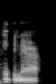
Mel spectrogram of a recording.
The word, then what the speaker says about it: Ebener: What was that? Ebener? Is that your last name? Is that how you say? Yeah. Ebener. Ebener. So yeah, good, great.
